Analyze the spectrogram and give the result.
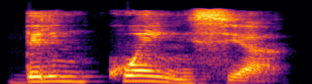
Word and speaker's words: delinquência: Segue algumas palavras em suas diversas formas que devemos pronunciá-las com U, que antes teria o sinal gráfico do trema, mas hoje não temos. Que antes era um, uma super ajuda. Delinquência, delinquente, frequentar, frequentemente, equidistância, equilateral, equilátero, grandiloquência, tranquilamente, tranquilo, inconsequente, inconsequência, frequência, ambiguidade, ambíguo, linguística, neurolinguística, multilingue, multilinguismo e por aí vai.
